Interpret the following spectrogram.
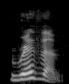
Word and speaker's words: rhythm: 或者呢是在写歌写诗的时候常常会要做的这个押韵 Rhyme，还有韵律节奏 Rhythm 也都是同样的概念， RH 开头 H 不发音。不过有一个等等大家在节目中会听到也是比较要注意的是 herb 香草药草 H-E-A-R-B herb。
